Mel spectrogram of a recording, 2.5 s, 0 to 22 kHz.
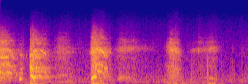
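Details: Several harsh cough bursts with a strained, wheezy edge between them, acted in a scene from a 1979 Malayalam film.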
